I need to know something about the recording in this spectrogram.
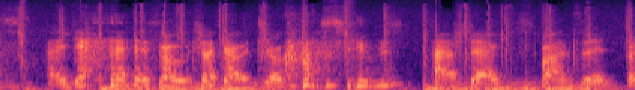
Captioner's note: laughs at the end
